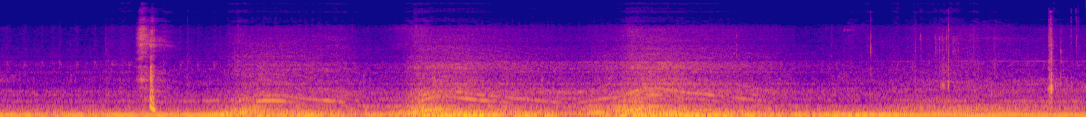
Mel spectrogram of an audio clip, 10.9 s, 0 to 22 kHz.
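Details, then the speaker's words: 2004 Mercedes S55 (W220) V8 after new fuel pump and filter, first run after sitting about a year: three clean revving blips rising and falling smoothly back to steady idle, no hesitation; runs fine. "all right so the car runs guys that's the that's the point it runs it runs for now"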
